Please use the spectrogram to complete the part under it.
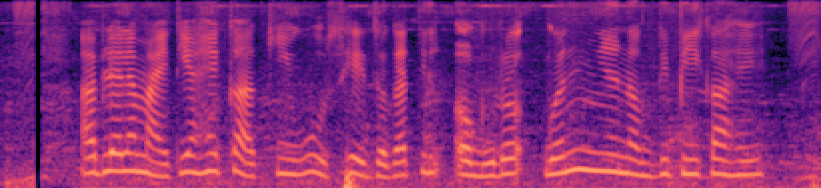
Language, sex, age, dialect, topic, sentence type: Marathi, female, 25-30, Varhadi, agriculture, statement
